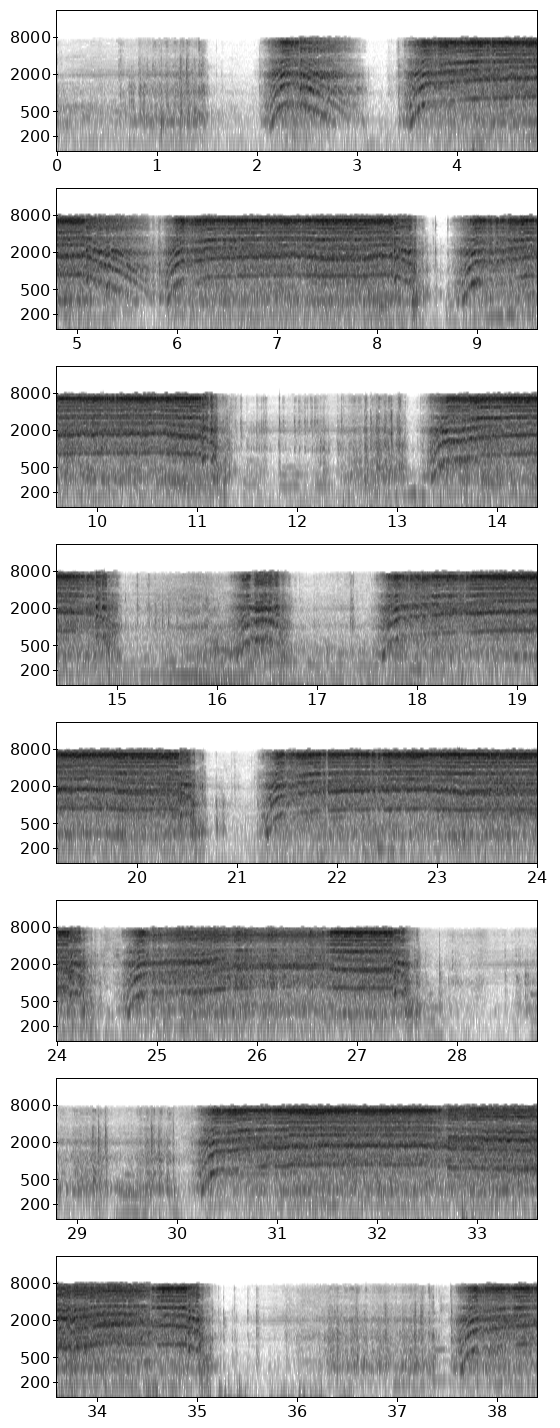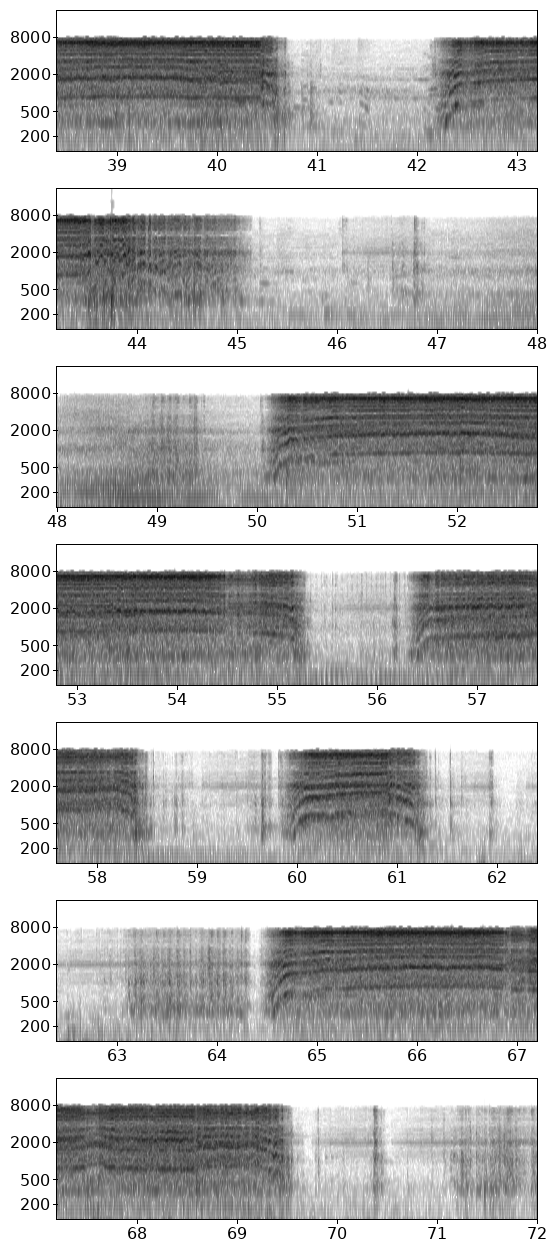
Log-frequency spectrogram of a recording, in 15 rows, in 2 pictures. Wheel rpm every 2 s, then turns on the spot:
10, 50, 160, 180, 130, 170, 30, 130, 40, 190, 120, 210, 140, 180, 10, 140, 220, 140, 30, 210, 90, 140, 40, 0, 10, 150, 220, 160, 120, 90, 100, 10, 110, 220, 170, 10.
14-18 28-30 34-36 40-42 58-64 70-72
